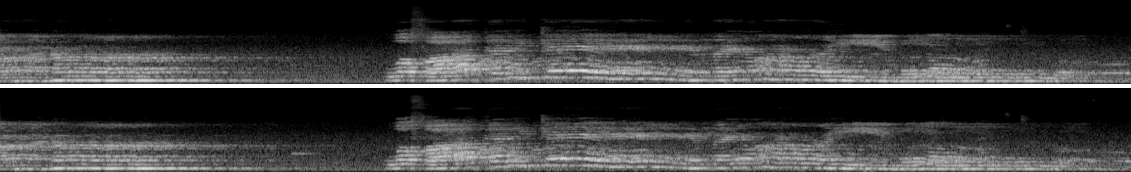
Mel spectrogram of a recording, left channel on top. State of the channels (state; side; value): normal; both; correlation 0.58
